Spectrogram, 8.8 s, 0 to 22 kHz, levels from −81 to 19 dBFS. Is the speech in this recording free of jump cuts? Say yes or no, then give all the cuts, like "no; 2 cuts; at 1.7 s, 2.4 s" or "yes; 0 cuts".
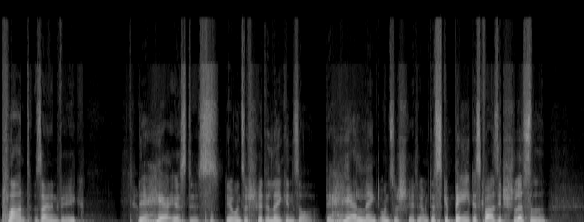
no; 5 cuts; at 2.1 s, 3.3 s, 4.8 s, 6.4 s, 7.5 s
